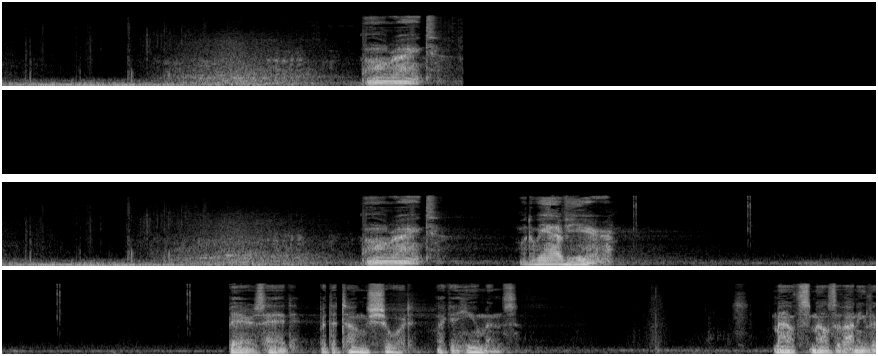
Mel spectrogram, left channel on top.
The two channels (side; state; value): left; drops out; at 4.7 s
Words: All right. What do we have here? Bear's head, but the tongue's short, like a human's. Mouth smells of honey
